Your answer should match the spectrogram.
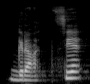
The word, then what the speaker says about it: grazie: A very common mistake many learners make when pronouncing this word is that they don't pronounce the final E clearly. Listen closely to how I pronounce this word. Grazie. Grazie. Another aspect that can be difficult for beginners is learning how to roll the R.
